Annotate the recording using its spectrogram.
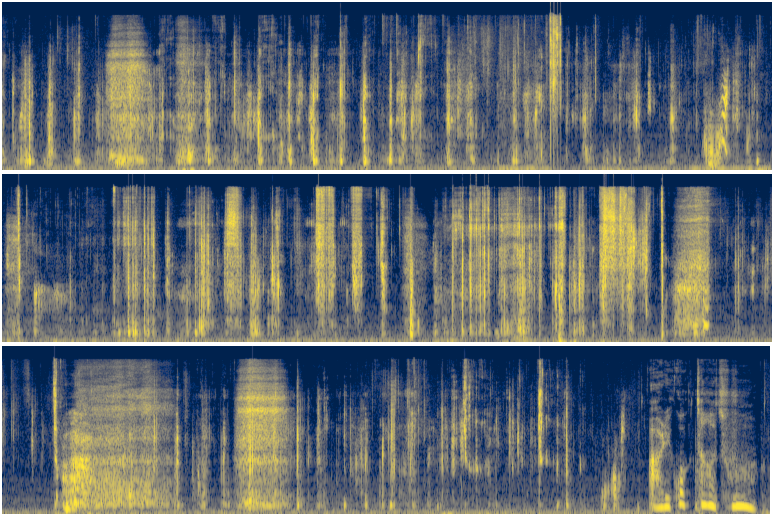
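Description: A young woman chews and slurps seafood close to a microphone.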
